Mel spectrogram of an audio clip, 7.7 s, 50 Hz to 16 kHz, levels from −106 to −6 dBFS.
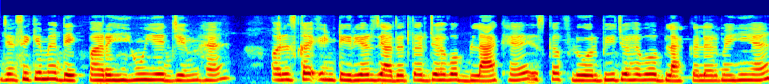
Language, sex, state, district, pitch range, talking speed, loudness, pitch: Hindi, female, Delhi, New Delhi, 230-250 Hz, 240 wpm, -16 LUFS, 240 Hz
